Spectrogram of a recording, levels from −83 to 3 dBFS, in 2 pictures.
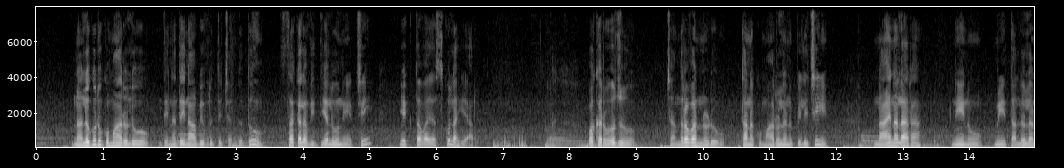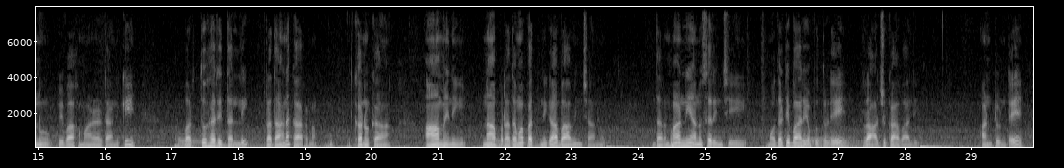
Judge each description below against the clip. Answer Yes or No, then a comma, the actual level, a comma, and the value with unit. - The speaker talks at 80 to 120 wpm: No, slow, 70 wpm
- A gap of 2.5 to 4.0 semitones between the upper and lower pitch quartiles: No, wide, 5.6 semitones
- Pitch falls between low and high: No, low, 105 Hz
